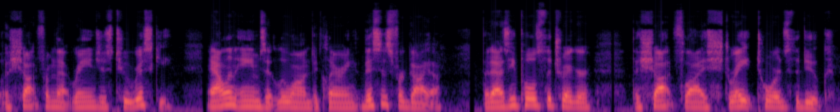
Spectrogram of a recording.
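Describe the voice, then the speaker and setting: A man's voice: a little high, warm tone, dry recording, studio quality. A man narrating a scripted story recap, dropping quips to the audience.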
